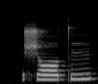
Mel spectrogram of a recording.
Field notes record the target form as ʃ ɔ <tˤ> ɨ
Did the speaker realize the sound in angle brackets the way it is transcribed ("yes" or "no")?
no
